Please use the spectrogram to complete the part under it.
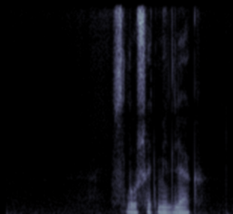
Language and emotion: Russian, neutral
